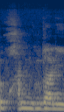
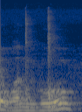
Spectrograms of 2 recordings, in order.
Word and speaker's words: 원구: 거기서 저기 그 환구단이 있었다는 얘기인데 그것을 환구라고 읽는 사람이 있는데 이것은 저기 그 이 원구라고 읽어야 돼, 원구.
